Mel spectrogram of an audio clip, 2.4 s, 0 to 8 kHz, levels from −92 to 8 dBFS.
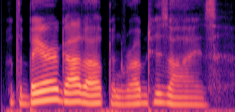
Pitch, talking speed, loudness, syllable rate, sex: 175 Hz, 230 wpm, -14 LUFS, 4.9 syllables/s, female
